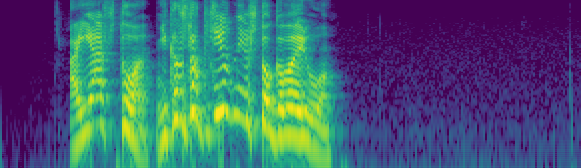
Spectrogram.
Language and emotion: Russian, angry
